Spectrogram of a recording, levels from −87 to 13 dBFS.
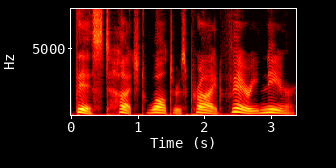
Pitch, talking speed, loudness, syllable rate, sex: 205 Hz, 105 wpm, -20 LUFS, 3.2 syllables/s, female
